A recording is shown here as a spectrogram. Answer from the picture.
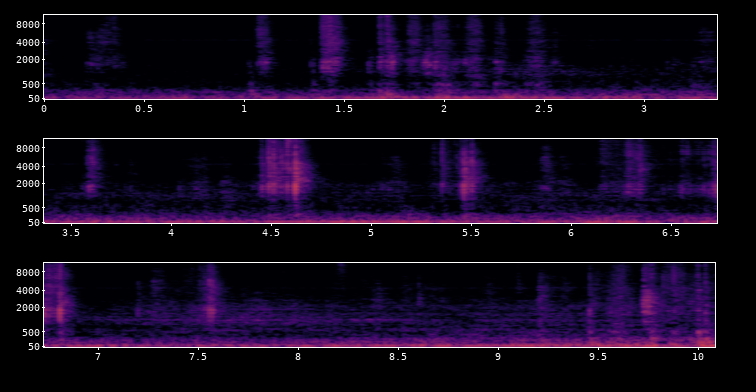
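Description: Dried masking fluid being rubbed off watercolour paper by hand: faint, irregular scratchy rubbing strokes.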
